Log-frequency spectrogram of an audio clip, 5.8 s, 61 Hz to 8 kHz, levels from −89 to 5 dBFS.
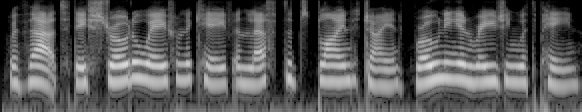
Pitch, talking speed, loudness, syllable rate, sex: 225 Hz, 185 wpm, -20 LUFS, 4.1 syllables/s, female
